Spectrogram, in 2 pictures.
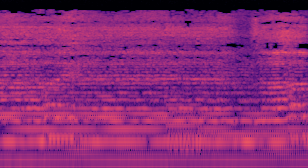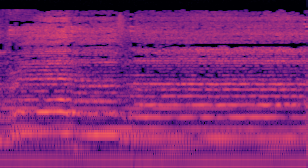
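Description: Music: a male vocal quartet singing a gospel hymn in sustained close harmony, the voices holding long chords over a steady low note.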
